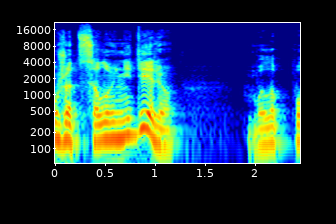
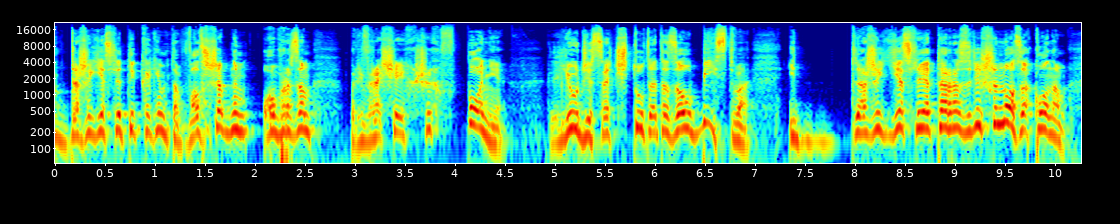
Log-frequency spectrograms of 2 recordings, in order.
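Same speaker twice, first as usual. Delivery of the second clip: loud, higher, heated tirade; furious; 6 semitones higher, 10 dB louder than usual. A narrator's reading. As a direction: rant at the AI in outrage. Lars argues furiously.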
